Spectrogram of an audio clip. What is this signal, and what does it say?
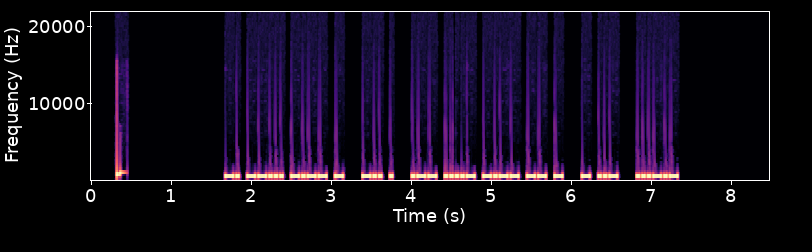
Morse code, heard as a keyed tone, about 34 wpm, 700 Hz. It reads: N7YT DE W4YMT TU <SK>
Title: K1USN SST QSO Practice 35wpm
